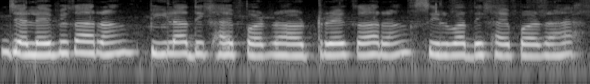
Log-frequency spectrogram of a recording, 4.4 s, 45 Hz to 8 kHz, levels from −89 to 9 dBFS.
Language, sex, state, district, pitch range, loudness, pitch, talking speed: Hindi, female, Jharkhand, Garhwa, 270-295 Hz, -15 LUFS, 275 Hz, 215 wpm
